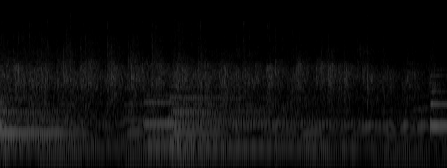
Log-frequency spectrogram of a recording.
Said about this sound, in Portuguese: Quem acredita que é bom, dá uma linda salva de palmas para Jesus.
